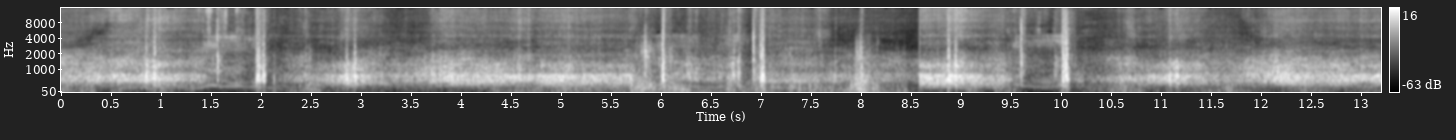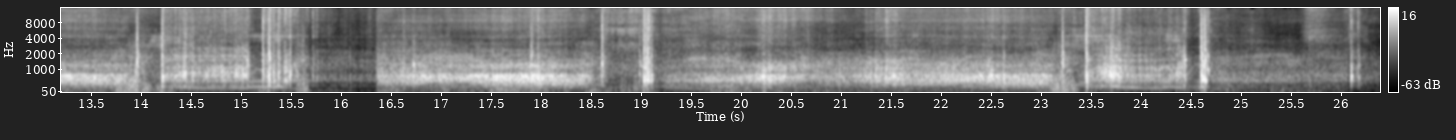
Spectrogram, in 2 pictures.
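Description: Skateboard wheels rolling over concrete in several separate runs, broken by sharp clacks of the board popping off the tail and landing.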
